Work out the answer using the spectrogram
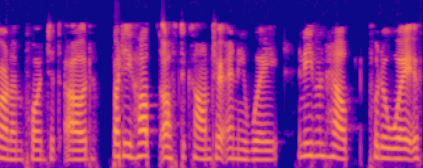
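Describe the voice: Against a quiet background, the plain reading aloud shows ordinary pitch variation.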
